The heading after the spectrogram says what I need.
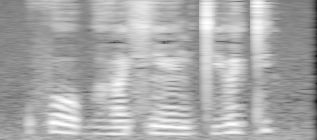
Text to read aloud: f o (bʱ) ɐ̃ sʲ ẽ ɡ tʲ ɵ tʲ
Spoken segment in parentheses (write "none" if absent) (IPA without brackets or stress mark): bʱ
